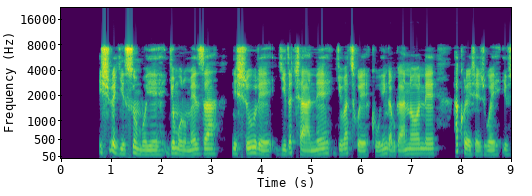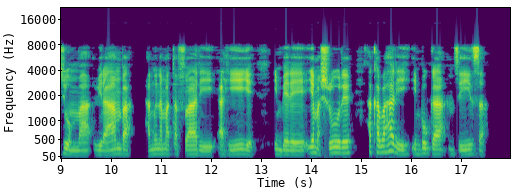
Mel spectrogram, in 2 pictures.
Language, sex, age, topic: Rundi, male, 36-49, education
